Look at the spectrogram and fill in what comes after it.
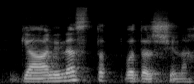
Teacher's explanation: जो उसका अनुस्वार है वह समाप्त हो जाएगा स आ जाएगा उसके बीच में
